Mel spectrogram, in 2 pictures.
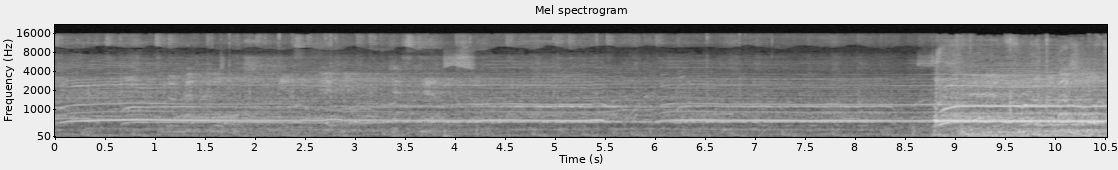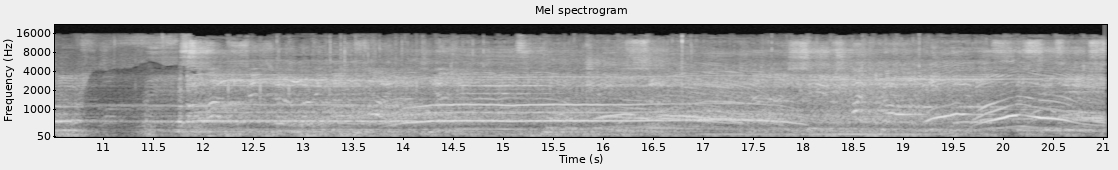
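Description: Arena music over the PA with long held notes, joined about nine seconds in by a louder crowd cheering and whooping.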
